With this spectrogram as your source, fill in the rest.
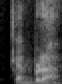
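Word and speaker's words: Canberra: T but my Australian friends uh said they pronounce tbra canra so this is two different cities and we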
